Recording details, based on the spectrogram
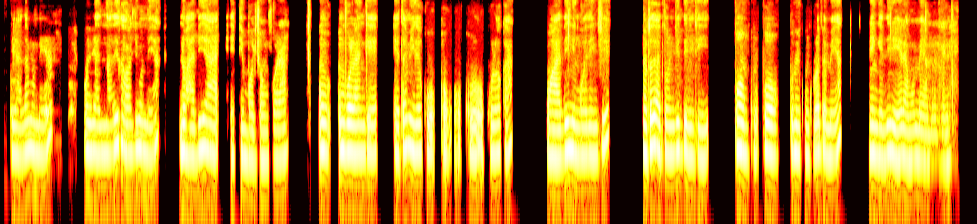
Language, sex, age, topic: Oshiwambo, female, 25-35, agriculture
